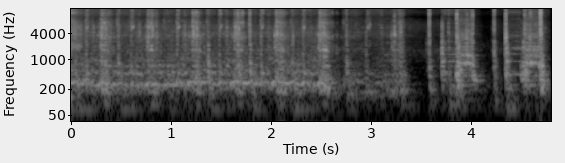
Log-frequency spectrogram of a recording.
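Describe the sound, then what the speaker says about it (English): A sewing machine runs a straight stitch over thick-cored yarn on a quilted Easter bunny wall hanging, a fast, steady mechanical chatter close up. It stops about halfway, leaving a few short bursts and clicks. "Maybe we'll switch it to a straight stitch and see what happens."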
